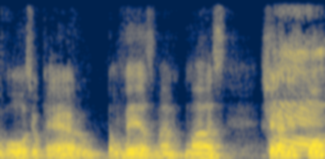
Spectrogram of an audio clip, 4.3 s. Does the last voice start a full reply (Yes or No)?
No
